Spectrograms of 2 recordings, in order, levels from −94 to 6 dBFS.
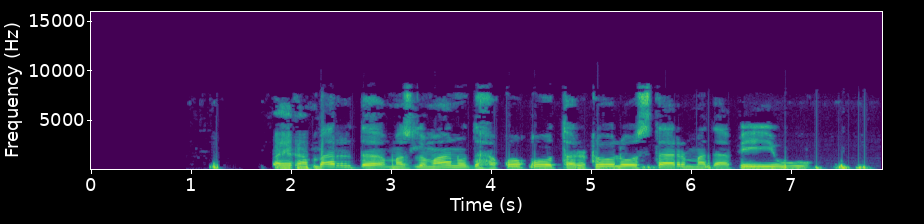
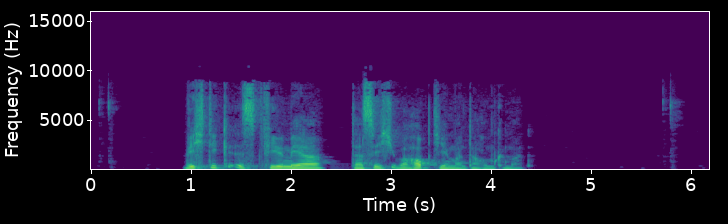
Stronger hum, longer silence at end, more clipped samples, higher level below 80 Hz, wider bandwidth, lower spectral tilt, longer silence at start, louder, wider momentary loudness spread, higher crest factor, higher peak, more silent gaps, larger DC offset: neither; second, 0.15 s vs 1.9 s; neither; first, -50 dBFS vs -60 dBFS; about the same, 8.8 kHz vs 9.4 kHz; about the same, -6 dB/octave vs -5.5 dB/octave; first, 1.2 s vs 0.95 s; first, -13 LUFS vs -23 LUFS; second, 6 LU vs 16 LU; second, 14 dB vs 22 dB; first, 0 dBFS vs -4 dBFS; first, 1.52-1.67 s vs none; neither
